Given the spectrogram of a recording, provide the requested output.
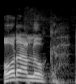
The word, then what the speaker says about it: Hora Loca: Hora Loca. Did I say that right? – Yeah.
